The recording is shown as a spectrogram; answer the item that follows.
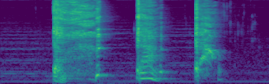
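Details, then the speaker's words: Young woman with a hard, repeated cough she says she has been holding back, saying it hurts and she coughed at work until tasting blood: three forceful, harsh coughs with brief pauses, each ending in a voiced catch. "아 기침을 엄청 많이 참고 있어요 내가 지금 이렇게 해가지고 여기가 아파"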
